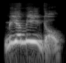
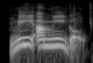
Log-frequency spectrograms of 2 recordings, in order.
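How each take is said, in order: First: "Mi amigo?" asked high and questioning; realising question. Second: "Mi amigo." said slowly, savouring each syllable; slow trying-out. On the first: Streamer realising his phrase may not be French, questioning. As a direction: check "Mi amigo?" as a sudden doubt. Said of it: "Oh, wait a sec". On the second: Streamer sounding out the phrase to judge its language, slow. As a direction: test "Mi amigo." slowly aloud. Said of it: "Maybe, maybe that is French". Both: Shown as a demonstration.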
